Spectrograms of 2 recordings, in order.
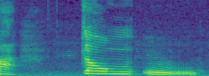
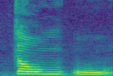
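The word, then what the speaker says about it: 中午: ยัง ไง นะ คะ ก็ จะ อ่าน ออก เสียง ว่า จง อู่ จง อู่ นะ คะ มั่น หมาย ถึง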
